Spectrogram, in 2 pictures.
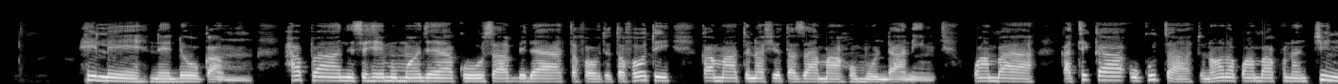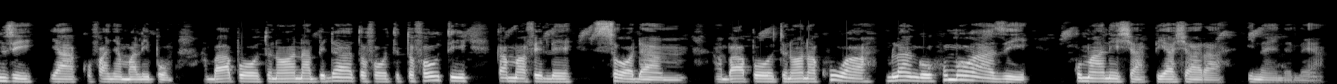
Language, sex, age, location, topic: Swahili, male, 18-24, Nakuru, finance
